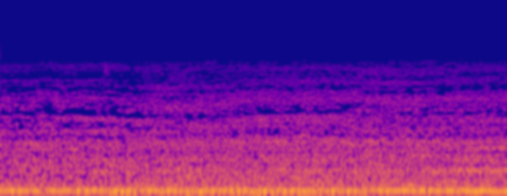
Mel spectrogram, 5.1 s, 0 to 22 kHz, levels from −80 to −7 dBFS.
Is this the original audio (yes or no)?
no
